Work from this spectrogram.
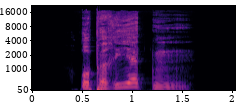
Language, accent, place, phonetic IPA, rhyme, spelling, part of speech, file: German, Germany, Berlin, [opəˈʁiːɐ̯tn̩], -iːɐ̯tn̩, operierten, adjective / verb, De-operierten.ogg
- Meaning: inflection of operieren: 1. first/third-person plural preterite 2. first/third-person plural subjunctive II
